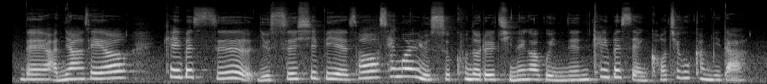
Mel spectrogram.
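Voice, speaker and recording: Over noticeable background noise, a woman with a high pitch talks at a moderate pace, her intonation lively and her loudness very even. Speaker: news anchor. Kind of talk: interview. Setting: seated in wheelchair.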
